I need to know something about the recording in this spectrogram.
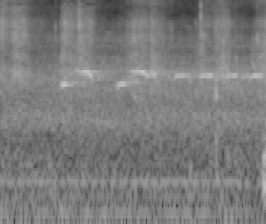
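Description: Songbirds chirping outdoors: a few short high chirps, then one long steady whistled note near the end.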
